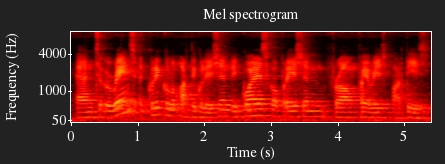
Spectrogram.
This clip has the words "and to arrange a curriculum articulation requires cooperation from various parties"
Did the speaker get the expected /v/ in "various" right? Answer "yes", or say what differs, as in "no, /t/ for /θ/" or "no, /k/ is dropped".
no, /f/ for /v/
